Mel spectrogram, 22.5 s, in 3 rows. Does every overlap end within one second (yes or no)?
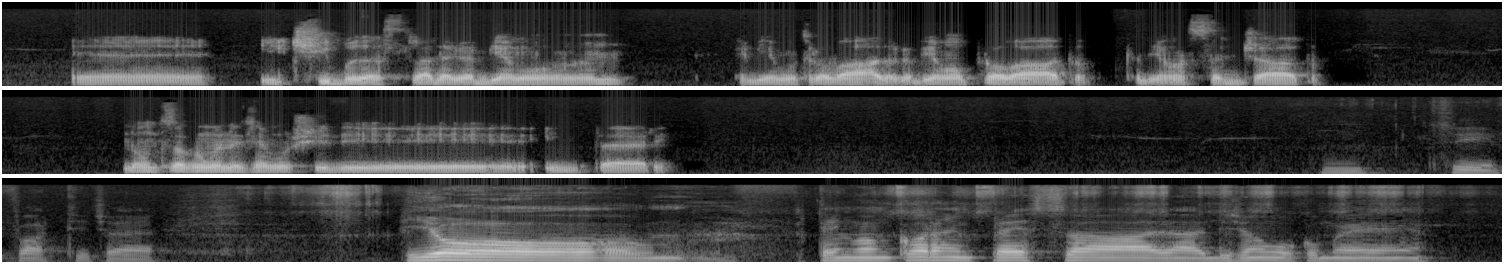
yes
